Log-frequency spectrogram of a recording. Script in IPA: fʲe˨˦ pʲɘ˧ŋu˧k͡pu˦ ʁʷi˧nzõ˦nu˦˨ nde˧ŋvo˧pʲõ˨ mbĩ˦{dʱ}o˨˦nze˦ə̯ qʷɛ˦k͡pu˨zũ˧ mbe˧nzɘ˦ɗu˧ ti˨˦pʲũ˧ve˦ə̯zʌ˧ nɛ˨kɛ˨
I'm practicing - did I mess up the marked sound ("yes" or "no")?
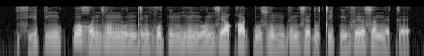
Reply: yes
